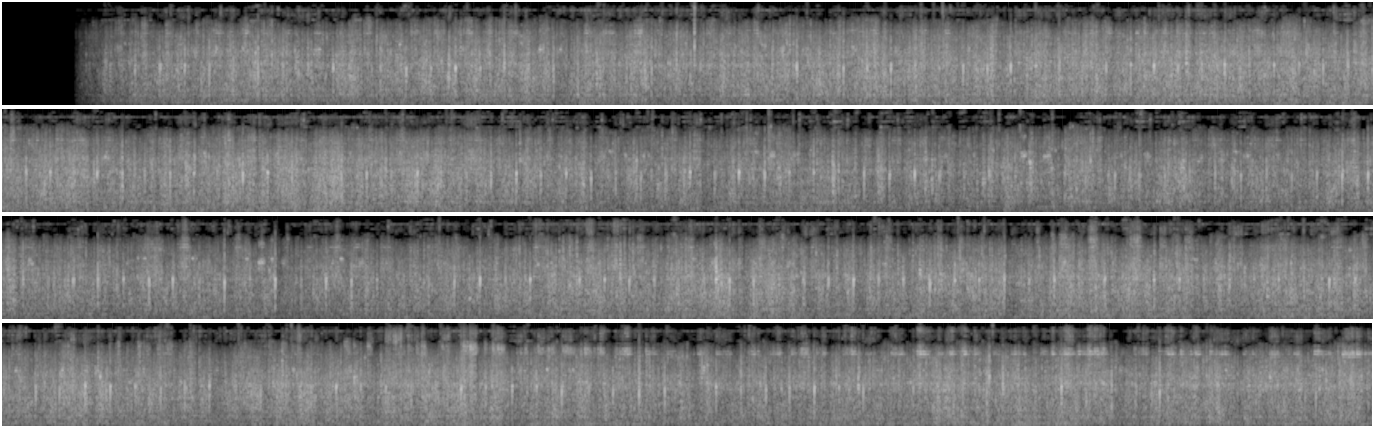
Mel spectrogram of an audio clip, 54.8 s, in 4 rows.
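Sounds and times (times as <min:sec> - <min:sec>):
pony cart carriage starting away: 0:00.8 - 0:54.8.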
